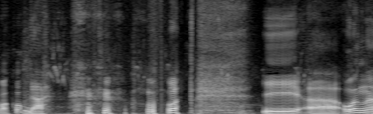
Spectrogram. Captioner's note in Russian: Смеясь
